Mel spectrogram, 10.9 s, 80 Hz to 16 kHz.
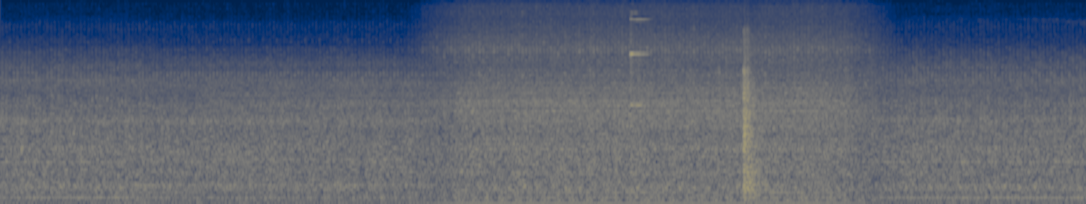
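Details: Massey Ferguson 50HX backhoe loader, 4-cylinder Perkins diesel, hydraulic pump newly reconnected to the engine: steady drone rising briefly as the hydraulics take load, then settling smoothly; engine and pump work normally despite leaking arm cylinders.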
